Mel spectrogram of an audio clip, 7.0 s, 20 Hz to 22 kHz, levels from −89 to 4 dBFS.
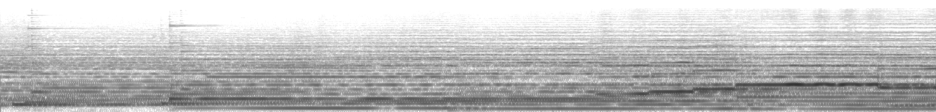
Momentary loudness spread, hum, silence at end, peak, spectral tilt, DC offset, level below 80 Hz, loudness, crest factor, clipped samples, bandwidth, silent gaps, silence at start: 10 LU; none; 0 s; -10 dBFS; -5.5 dB/octave; under 0.1%; -68 dBFS; -25 LUFS; 14 dB; under 0.1%; 15.5 kHz; none; 0 s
